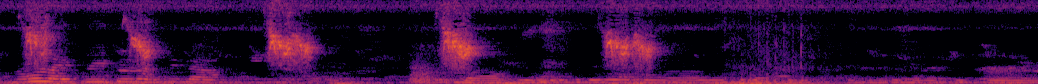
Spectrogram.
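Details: Newly kept mountain-caught Eurasian tree sparrows give short, bright chirps in scattered bursts about once a second, over steady human talking.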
